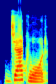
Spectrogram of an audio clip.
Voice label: "Jacquard", Indian

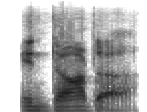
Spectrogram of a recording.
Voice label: "indaba", American

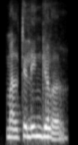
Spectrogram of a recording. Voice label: "multilingual", Indian

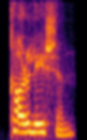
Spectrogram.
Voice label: "corelation", Indian

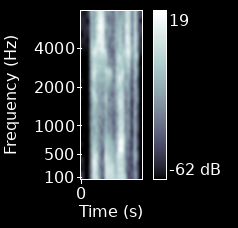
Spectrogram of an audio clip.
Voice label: "disinvest", American

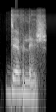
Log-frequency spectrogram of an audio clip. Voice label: "devilish", Indian

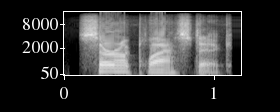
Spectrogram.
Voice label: "Ceroplastic", American

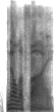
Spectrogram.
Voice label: "nullify", American

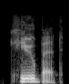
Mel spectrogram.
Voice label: "cubit", American

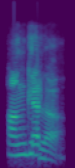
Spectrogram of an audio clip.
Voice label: "ungula", Indian

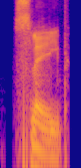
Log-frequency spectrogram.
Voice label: "sleep", British

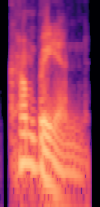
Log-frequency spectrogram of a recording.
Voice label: "Cumbrian", American

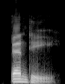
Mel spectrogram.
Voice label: "bendy", American

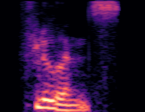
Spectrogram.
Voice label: "fluence", Indian

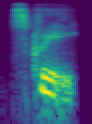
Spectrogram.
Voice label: "scree", Indian

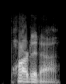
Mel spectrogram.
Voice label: "partita", American

